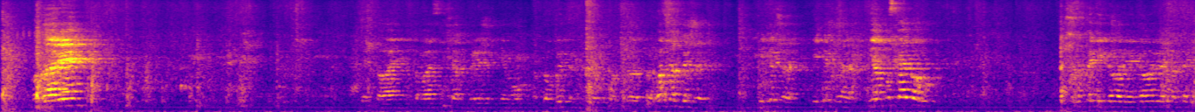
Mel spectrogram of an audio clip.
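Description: Bare feet shuffle and thump on a padded mat.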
